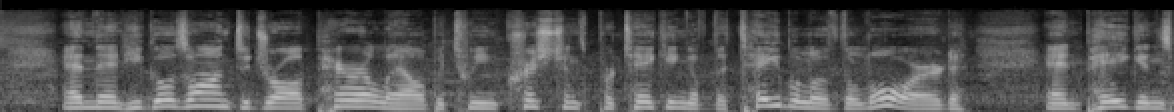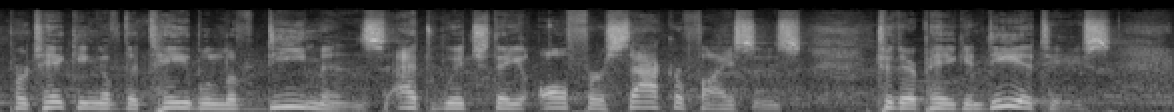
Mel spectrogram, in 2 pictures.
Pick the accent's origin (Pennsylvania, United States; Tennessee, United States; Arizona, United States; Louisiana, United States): Louisiana, United States; because I'm from Southern Louisiana and I'm all about being a mama's boy, okay?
